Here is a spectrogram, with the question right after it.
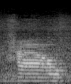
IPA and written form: ˈhaʊ (how)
